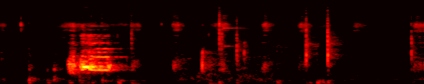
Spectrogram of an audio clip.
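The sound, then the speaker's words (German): A hen gives one short, fairly loud cluck, followed by a scatter of faint clicking and tapping sounds. “Ja, eine Henne.”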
